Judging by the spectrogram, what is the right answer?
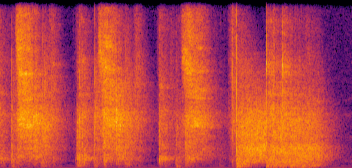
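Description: Barbell hang power cleans in a gym session, a set of three reps: sharp metallic clanks and thuds of the bar and plates at each catch and drop, loud and close, with no talk.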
